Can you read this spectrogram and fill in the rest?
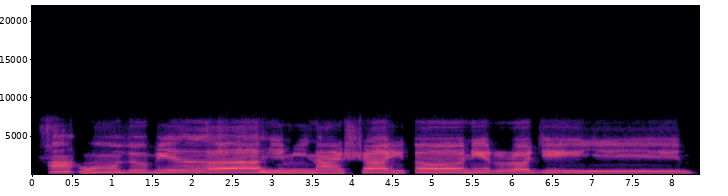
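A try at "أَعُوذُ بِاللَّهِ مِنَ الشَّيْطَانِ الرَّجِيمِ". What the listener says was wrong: Ainnya. A'u. Ingat ditekan huruf ain.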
